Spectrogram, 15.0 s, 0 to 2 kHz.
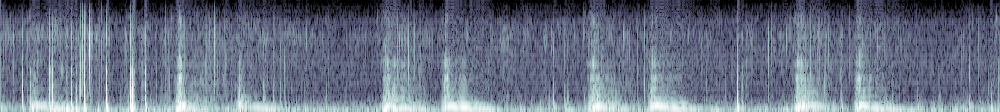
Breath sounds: Inhalation: 2.55-3.42 s, 5.68-6.60 s, 8.77-9.69 s, 11.95-12.83 s
Exhalation: 3.41-4.44 s, 6.61-7.51 s, 9.76-10.63 s, 12.81-13.69 s
Rhonchi: 3.51-4.36 s, 5.69-6.51 s, 6.57-7.52 s, 8.78-9.43 s, 9.69-10.57 s, 11.87-12.74 s, 12.81-13.69 s
Crackles: 3.40-4.45 s, 5.68-6.59 s

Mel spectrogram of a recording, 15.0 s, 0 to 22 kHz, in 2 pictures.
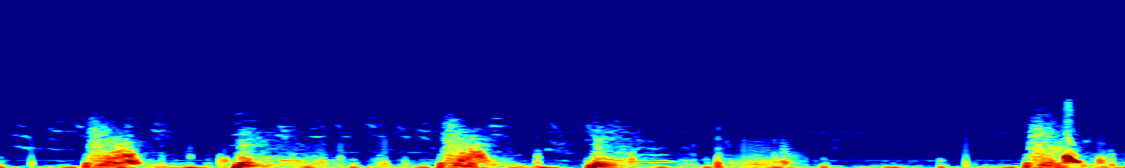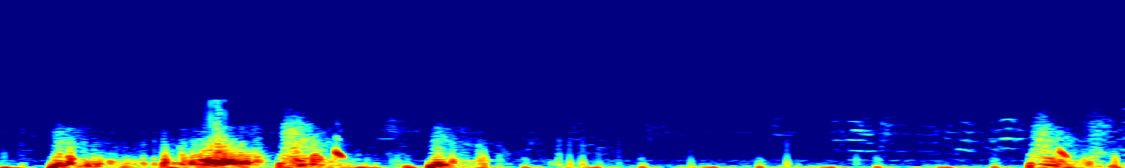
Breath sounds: Inhalation: 0.49-1.14 s, 2.87-3.64 s, 6.78-7.52 s, 9.41-10.27 s
Exhalation: 1.44-2.85 s, 3.87-5.56 s, 7.79-9.28 s
Wheeze: 3.87-4.54 s, 7.09-7.20 s, 9.70-9.81 s
Crackles: 7.79-9.28 s

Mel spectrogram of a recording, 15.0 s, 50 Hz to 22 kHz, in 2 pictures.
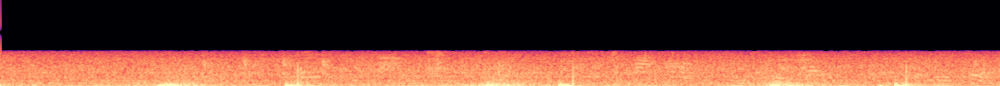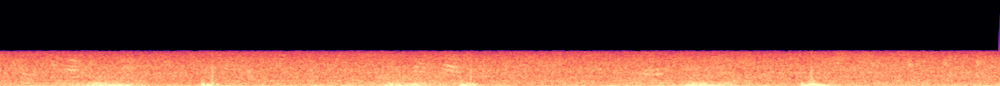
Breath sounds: Inhalation: 1.06-1.65 s, 3.38-3.97 s, 5.64-6.22 s, 8.03-8.62 s, 10.32-10.91 s, 12.58-13.15 s
Exhalation: 2.03-2.62 s, 3.98-4.57 s, 6.53-7.12 s, 8.97-9.56 s, 10.91-11.31 s, 13.47-13.93 s
Rhonchi: 8.03-8.62 s, 13.47-13.93 s

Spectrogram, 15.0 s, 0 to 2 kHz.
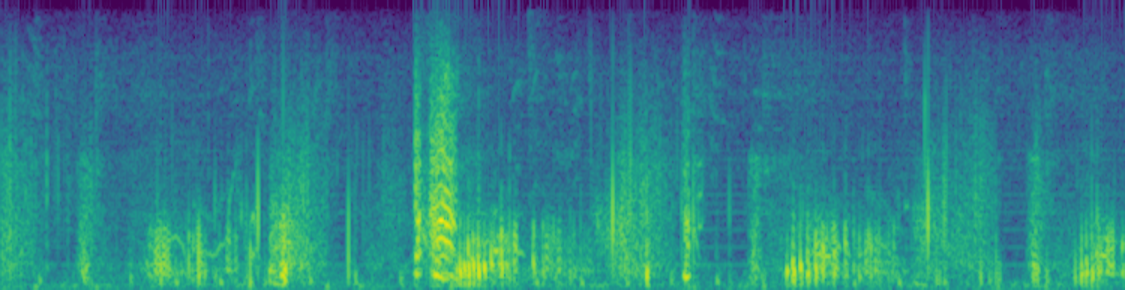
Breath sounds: Inhalation: 3.55-4.59 s, 8.10-9.07 s, 12.29-13.34 s
Exhalation: 1.92-3.42 s, 10.44-12.01 s
Wheeze: 1.92-3.42 s
Crackles: 3.55-4.59 s, 10.44-12.01 s, 12.29-13.34 s

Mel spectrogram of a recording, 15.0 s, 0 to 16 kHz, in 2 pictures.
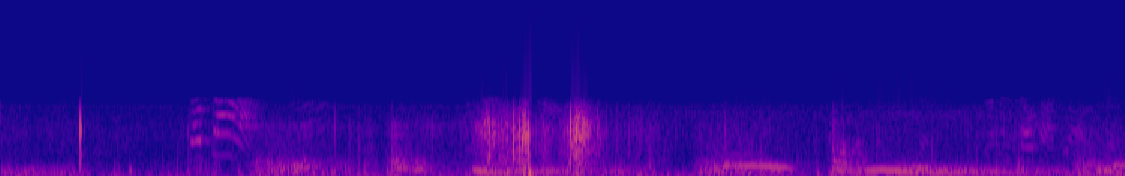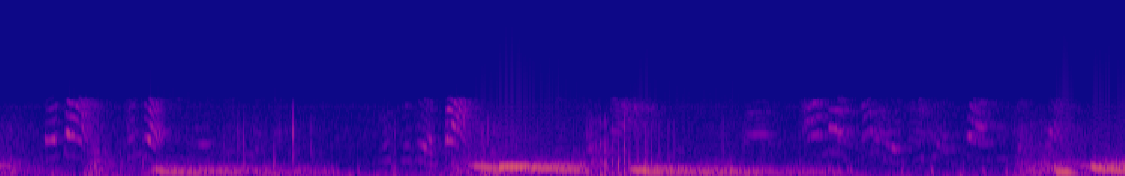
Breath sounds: Inhalation: 1.54-2.49 s, 4.63-5.41 s, 7.16-7.99 s, 10.55-11.52 s
Exhalation: 2.56-3.07 s, 5.49-7.15 s, 8.45-9.85 s, 11.59-13.24 s
Wheeze: 4.63-5.41 s, 5.49-7.15 s, 7.36-7.70 s, 8.45-9.20 s, 10.55-11.52 s, 11.59-13.24 s
Rhonchi: 2.56-3.07 s

